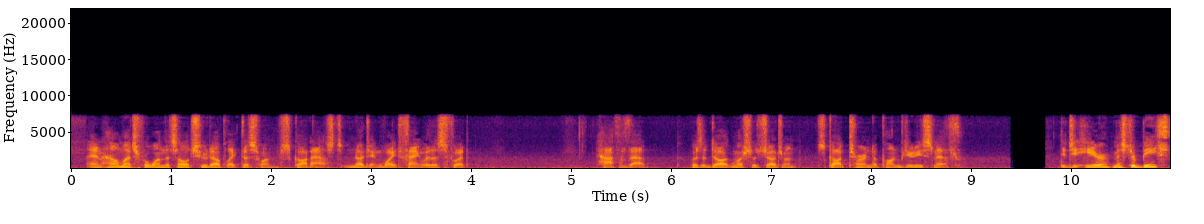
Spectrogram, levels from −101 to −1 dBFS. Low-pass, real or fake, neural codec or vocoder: 7.2 kHz; fake; vocoder, 44.1 kHz, 128 mel bands, Pupu-Vocoder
